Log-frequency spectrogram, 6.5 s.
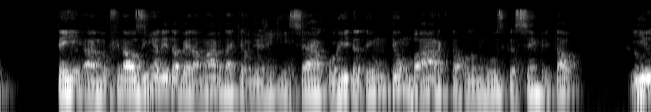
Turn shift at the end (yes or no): no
